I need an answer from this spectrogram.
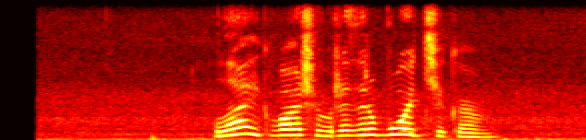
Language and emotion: Russian, positive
